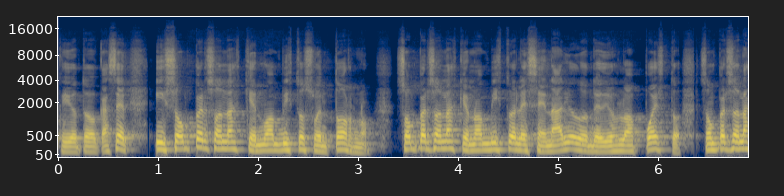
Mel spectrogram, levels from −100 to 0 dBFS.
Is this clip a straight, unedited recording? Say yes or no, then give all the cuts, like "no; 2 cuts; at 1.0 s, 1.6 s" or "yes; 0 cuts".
yes; 0 cuts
